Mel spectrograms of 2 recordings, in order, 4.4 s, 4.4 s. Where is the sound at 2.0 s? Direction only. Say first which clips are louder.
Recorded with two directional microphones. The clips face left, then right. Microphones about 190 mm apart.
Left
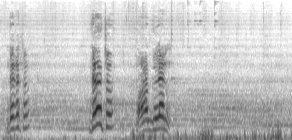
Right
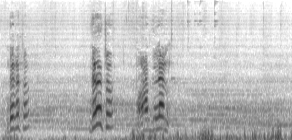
Left 4 dB; 45° left (ahead or behind).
